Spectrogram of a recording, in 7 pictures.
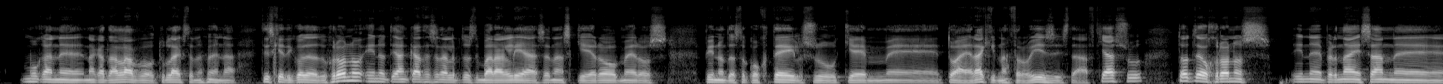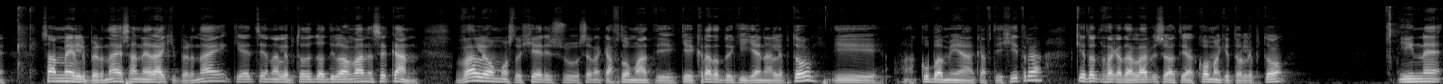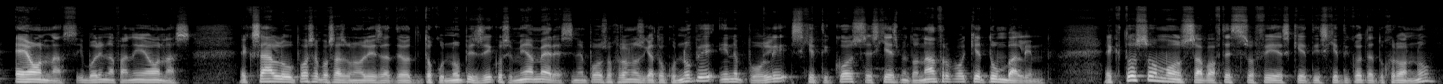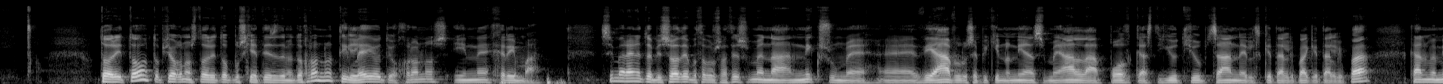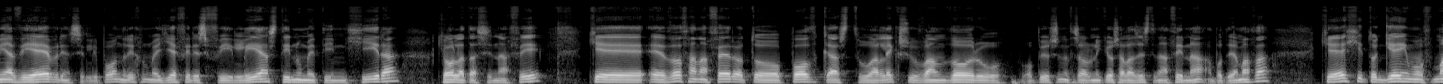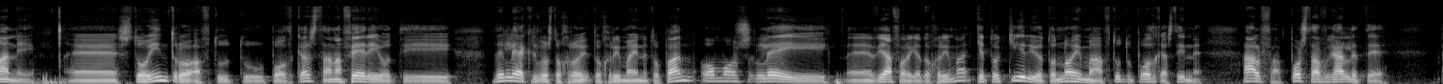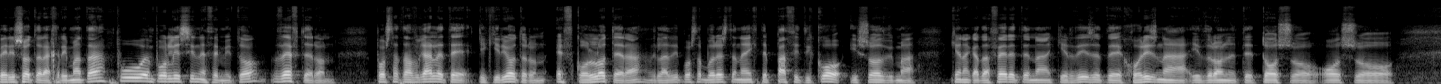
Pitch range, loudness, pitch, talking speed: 95-120 Hz, -20 LUFS, 105 Hz, 165 wpm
